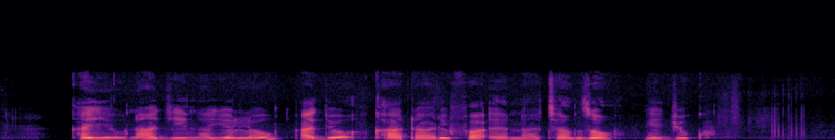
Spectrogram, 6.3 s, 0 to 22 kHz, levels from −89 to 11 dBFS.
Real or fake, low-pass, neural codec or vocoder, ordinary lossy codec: real; 10.8 kHz; none; none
